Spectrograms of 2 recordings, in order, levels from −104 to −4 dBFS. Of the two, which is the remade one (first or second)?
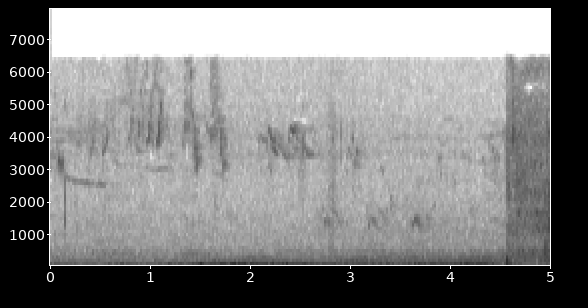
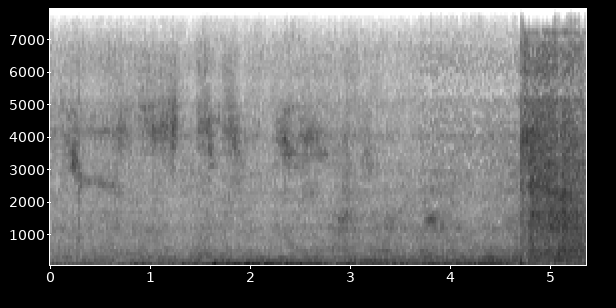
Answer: second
